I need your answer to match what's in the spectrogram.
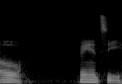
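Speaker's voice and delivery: heavily sarcastic. Reacting to hearing dish number one is a pickle platter: sarcastic. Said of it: "With full sarcasm there".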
